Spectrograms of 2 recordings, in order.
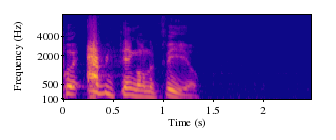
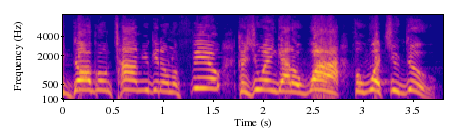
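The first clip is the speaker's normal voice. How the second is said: preaching at full force; 9 semitones higher than usual. Acted. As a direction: hammer every line home to the team like a pulpit sermon. Motivational speech to football team.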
